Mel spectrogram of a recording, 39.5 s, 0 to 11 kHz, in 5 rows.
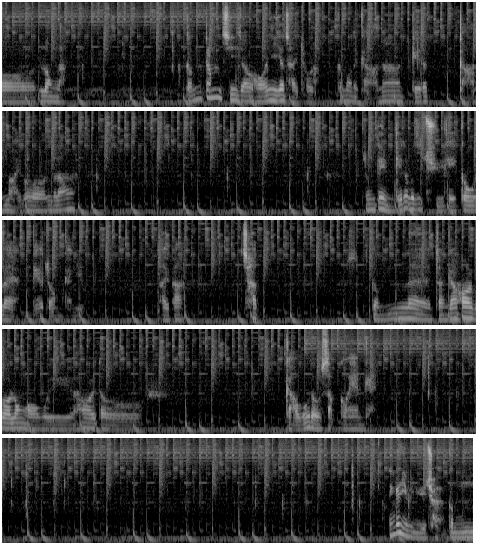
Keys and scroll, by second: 1.9 typing, 6.9 typing.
